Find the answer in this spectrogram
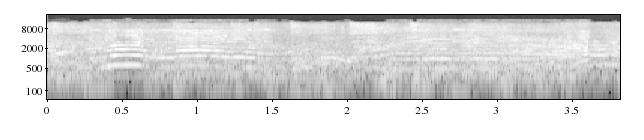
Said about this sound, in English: But if we can, you know, make ourselves heard above the din of the parties that are going on here in the bar.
